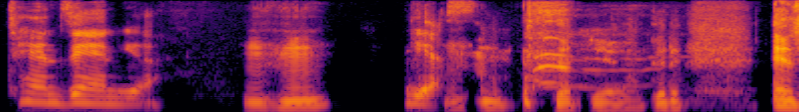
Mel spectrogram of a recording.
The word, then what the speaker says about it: Tanzania: So, but even though we would normally say Tanzania, the correct pronunciation that I'm now aware of is Tanzania.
